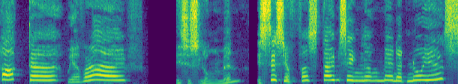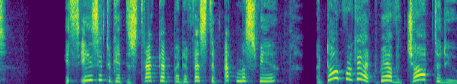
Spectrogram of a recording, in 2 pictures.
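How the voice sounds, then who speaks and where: This is a put-on character voice, squeaky and extremely high in pitch. It moves along at a moderate pace. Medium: read story. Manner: polite, informative.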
